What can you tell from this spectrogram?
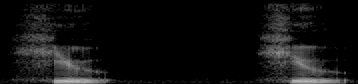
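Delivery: "hue" said as Japanese hyu, clear and stressed. Shown as a demonstration. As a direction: say "hue" carefully as a single syllable hyu. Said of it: "gives us the sound".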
